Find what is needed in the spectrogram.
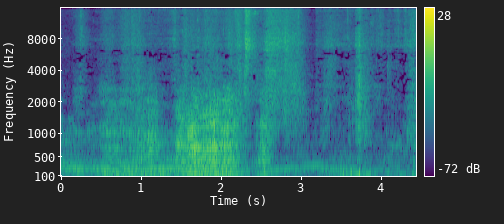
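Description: Dog growling while pulling on a rope tug toy in play, loudest about halfway through, with a few short knocks near the end.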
